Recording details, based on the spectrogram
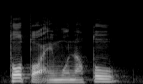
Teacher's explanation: كذلك رقق التاء، من أوسطي ما تطعمون، تو، ولا تقول تطعمون، طو، التاء إذا فخمت تصير قريبة إلى الطاء، فتنبه بارك الله فيك لهذا وجزاك الله خيرا.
